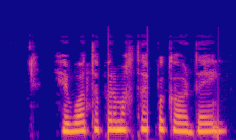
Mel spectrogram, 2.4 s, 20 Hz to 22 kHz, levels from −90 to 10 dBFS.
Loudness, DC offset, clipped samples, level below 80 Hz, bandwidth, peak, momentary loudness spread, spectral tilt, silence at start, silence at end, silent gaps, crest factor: -18 LUFS; under 0.1%; under 0.1%; -50 dBFS; 7.6 kHz; -4 dBFS; 21 LU; -7.5 dB/octave; 0.3 s; 0.1 s; 0.45-0.49 s; 14 dB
